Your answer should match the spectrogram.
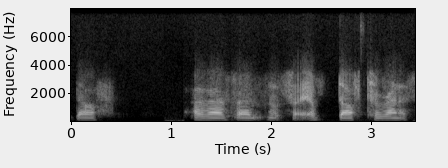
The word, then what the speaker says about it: Darth Tyrannus: But even in modern times, we've seen Asajj Ventress be the apprentice of Darth Tyrannus. Is that how you pronounce it? – Yeah.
